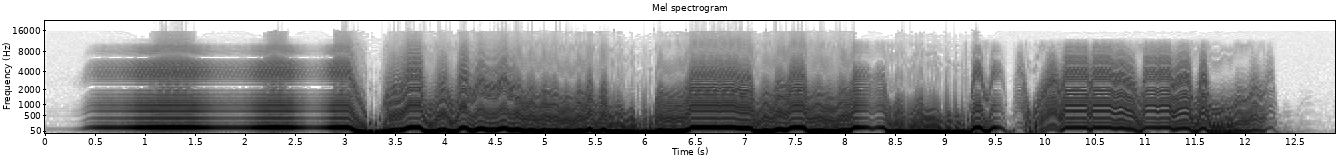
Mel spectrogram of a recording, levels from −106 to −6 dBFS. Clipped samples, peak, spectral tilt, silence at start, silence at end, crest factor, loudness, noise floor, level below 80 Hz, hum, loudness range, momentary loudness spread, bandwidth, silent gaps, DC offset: 2%; 0 dBFS; -8.5 dB/octave; 0.4 s; 0.65 s; 6 dB; -8 LUFS; -58 dBFS; -8 dBFS; none; 8 LU; 13 LU; 6.8 kHz; none; under 0.1%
